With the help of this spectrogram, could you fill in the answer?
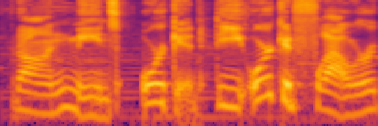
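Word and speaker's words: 蘭: The first, pronounced ran, means orchid.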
